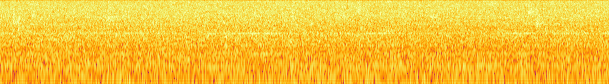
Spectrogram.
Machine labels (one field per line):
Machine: pump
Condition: normal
